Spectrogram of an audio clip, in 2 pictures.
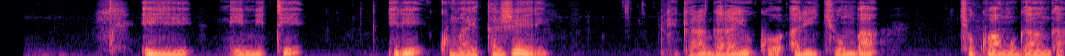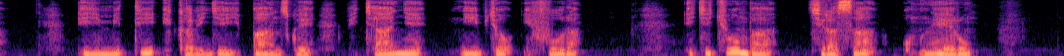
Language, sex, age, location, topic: Kinyarwanda, male, 25-35, Kigali, health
